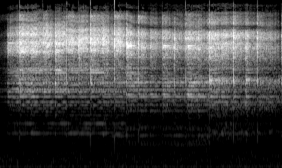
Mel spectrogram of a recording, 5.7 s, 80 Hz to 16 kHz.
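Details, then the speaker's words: HTC EVO 4G with a blown loudspeaker, before the needle fix: ringtone-style music sounds thin, harsh and buzzy with almost no low end, bad even at low volume. "sounds pretty bad even at low volume"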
